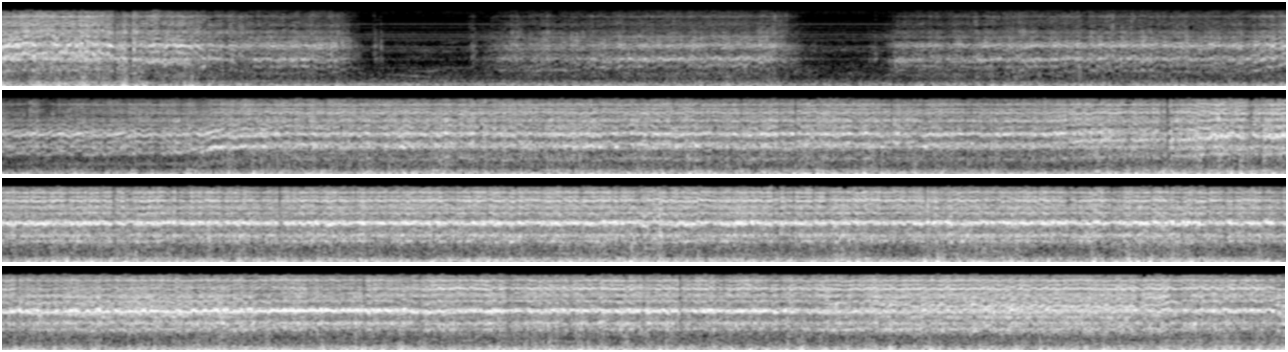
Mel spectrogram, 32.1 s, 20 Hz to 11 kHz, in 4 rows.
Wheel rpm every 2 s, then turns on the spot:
120, 30, 40, 60, 120, 160, 170, 180, 230, 230, 230, 230, 220, 230, 230, 210.
none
